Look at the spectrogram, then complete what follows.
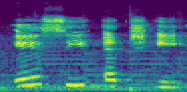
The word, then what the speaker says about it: ache: H is not pronounced when it is after C or after W.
